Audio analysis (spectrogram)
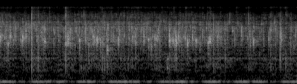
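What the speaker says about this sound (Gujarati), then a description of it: "આપણે હવે શાકમાં વઘાર કરીશું કારેલાનો" Cumin, chili and curry leaves tempering in hot oil for a bitter gourd curry, a bright crackling sizzle with sputtering pops over a low steady hum, continuous and close, without talk.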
